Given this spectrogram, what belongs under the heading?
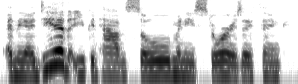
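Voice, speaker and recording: A podcast co-host joins the film chat in a relaxed, musing way, thinking out loud about mysteries in movies. Their voice is at an ordinary middle pitch. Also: fairly quick. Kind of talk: casual film discussion.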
